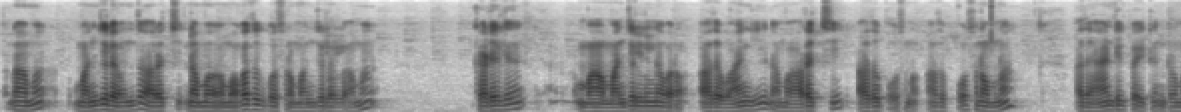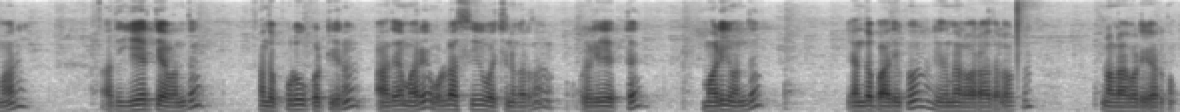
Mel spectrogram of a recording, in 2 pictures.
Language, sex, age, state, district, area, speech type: Tamil, male, 30-45, Tamil Nadu, Dharmapuri, urban, spontaneous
